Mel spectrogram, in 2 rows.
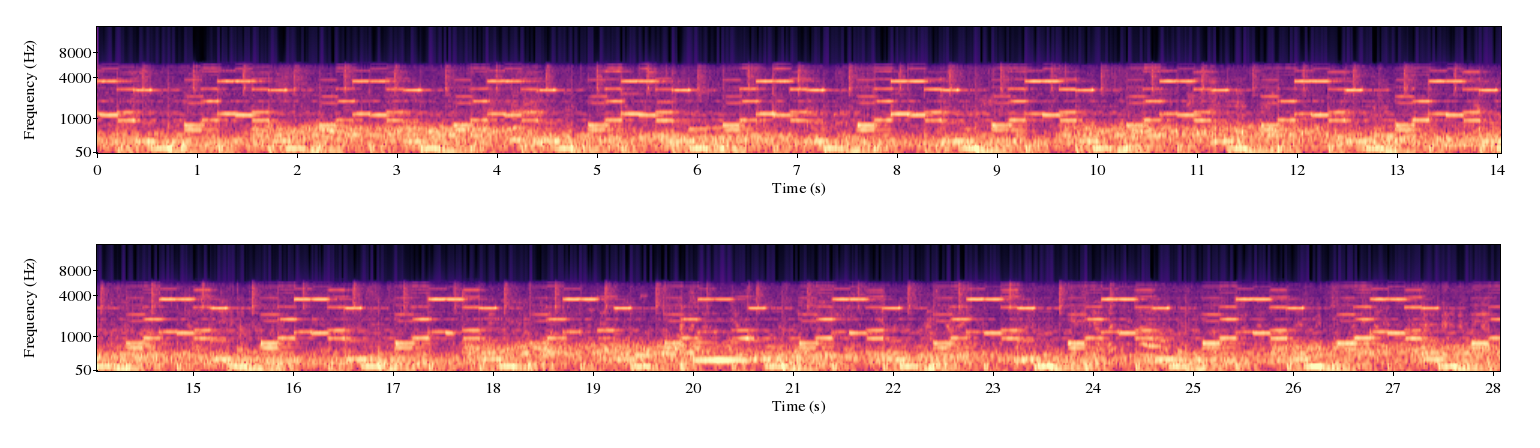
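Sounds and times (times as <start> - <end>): synthesizer electronic music: 0.0 - 28.0.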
